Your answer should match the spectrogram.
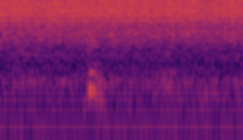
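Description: Steak frying in a pan on a high heat, a steady sizzling hiss of hot fat, with a brief voice-like sound about a second in.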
